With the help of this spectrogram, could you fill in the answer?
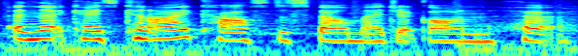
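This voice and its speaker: A woman's voice: mid-range voice, fairly even intonation, normal speed, creaky, sharp tone. A woman chatting casually as a player in a tabletop role-playing game. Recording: music behind the voice. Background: background music.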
